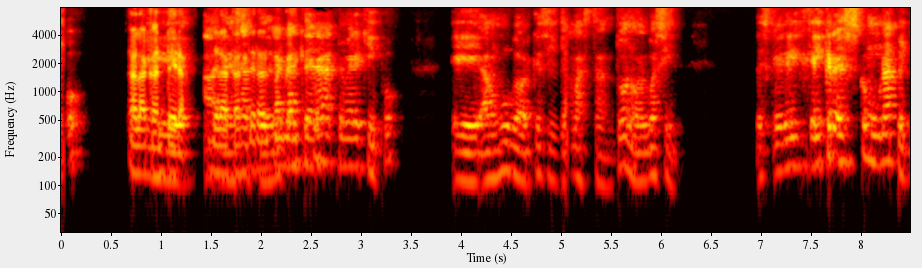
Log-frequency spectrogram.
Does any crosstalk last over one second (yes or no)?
yes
